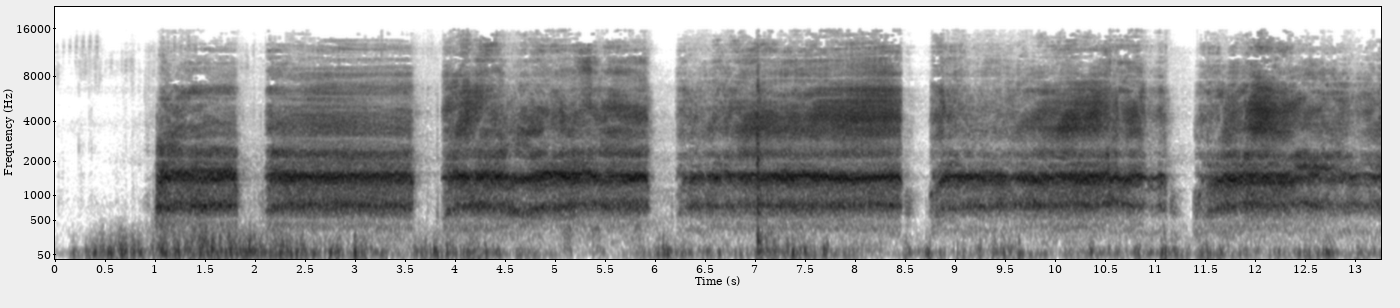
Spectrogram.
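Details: A wild boar, speared from above during a hunt, gives long, shrill distress squeals in bouts of two to three seconds.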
